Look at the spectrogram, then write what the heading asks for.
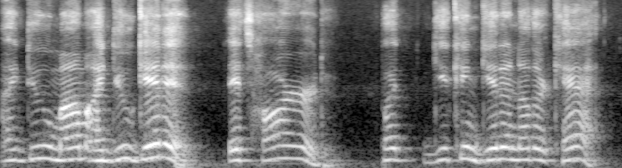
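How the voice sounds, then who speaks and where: A man's voice: high voice, measured pace, a bit bright. A man playing a concerned, exasperated grown son coaxing his mother, in a live play reading over a video call.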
